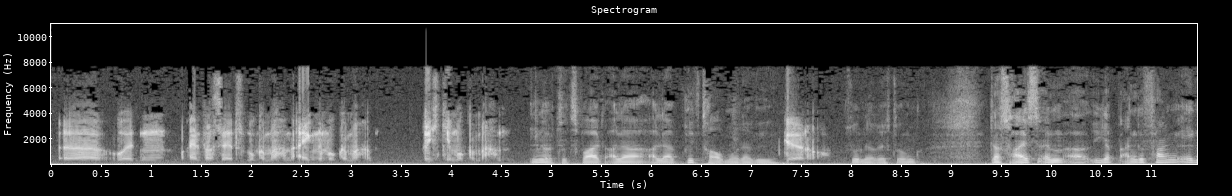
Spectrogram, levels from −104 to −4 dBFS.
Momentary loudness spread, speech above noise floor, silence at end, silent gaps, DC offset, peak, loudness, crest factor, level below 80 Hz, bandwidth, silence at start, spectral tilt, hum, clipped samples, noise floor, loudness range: 13 LU; 20 dB; 0 s; none; under 0.1%; 0 dBFS; -20 LUFS; 20 dB; -40 dBFS; 8 kHz; 0 s; -4 dB/octave; none; under 0.1%; -41 dBFS; 5 LU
